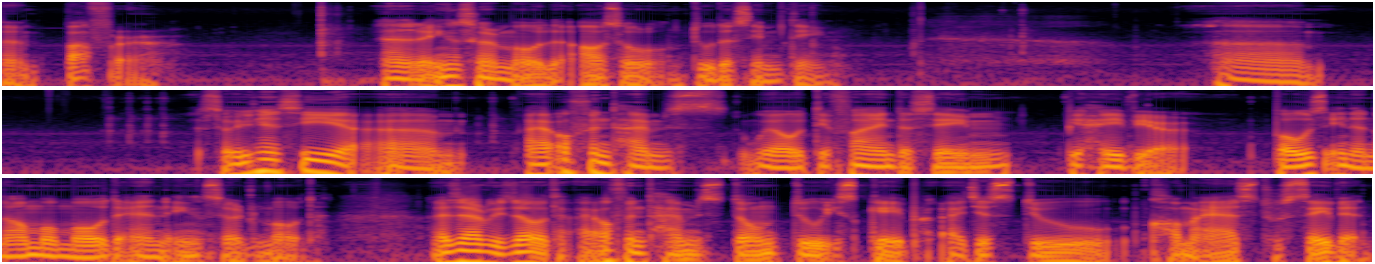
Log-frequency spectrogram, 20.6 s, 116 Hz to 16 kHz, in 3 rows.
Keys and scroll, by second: 1.2 j, 3.6 j, 4.1 j, 4.6 k, 7.0 k, 8.1 j, 8.8 k, 13.7 j, 14.6 k, 15.5 j.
